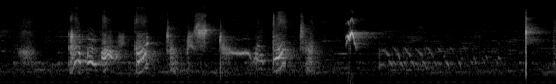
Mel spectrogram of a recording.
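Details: Pet parakeet chatting then trilling: a jumble of squeaky warbled notes for three seconds, a sharp click, then a soft evenly pulsed trill lasting over a second and a final sharp chirp.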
